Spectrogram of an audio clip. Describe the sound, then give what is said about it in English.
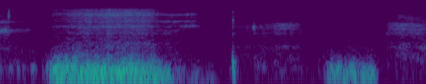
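A person exhales audibly while bowing forward in a yoga flow. A long, airy breath lasts about a second and a half, followed by a soft click and a shorter second breath, all faint. “Bow forward, we breathe out.”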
